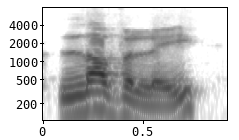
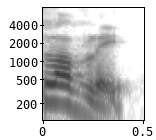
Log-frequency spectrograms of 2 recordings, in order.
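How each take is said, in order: First: "lovely" as "luvverly", with an added R; mock the extra syllable in "lovely", luv-er-lee; exaggerated three-syllable "lovely"; American mock-British "lovely". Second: "lovely" in two syllables, luv-lee; "lovely" as luv-lee, middle uncluttered; correct British "lovely". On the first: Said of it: "They go". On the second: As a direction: say "lovely" simply, with no R in it. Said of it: "There's no R in there". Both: Shown as a demonstration.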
